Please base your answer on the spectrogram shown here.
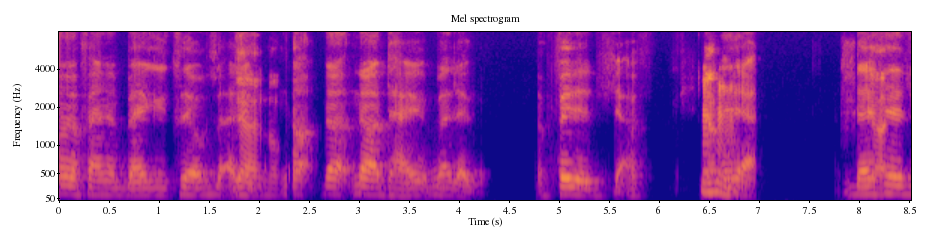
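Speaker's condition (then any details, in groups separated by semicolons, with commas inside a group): Cerebral palsy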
